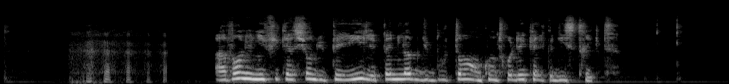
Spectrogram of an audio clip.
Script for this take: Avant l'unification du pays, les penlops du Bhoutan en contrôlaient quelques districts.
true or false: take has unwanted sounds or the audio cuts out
true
